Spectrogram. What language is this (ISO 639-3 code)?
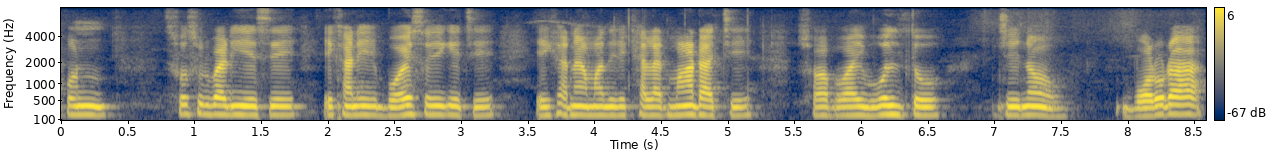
ben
